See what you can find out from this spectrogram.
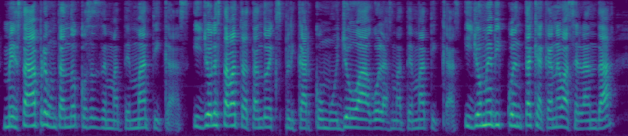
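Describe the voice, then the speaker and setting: A Mexican woman in her thirties talks freely as a podcast guest, her voice mellow and warm. She keeps the talk going with plenty of fillers and quick restarts, at a medium pitch. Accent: Mexican Spanish. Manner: chatty, frequent fillers and restarts. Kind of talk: casual interview chat.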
